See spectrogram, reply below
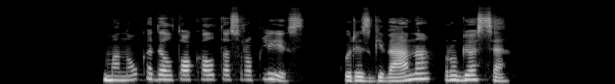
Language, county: Lithuanian, Šiauliai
